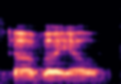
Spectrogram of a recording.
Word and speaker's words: Carvalhal: Carlos Carvalhal.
